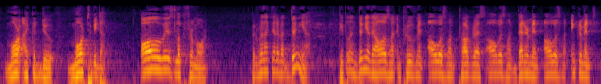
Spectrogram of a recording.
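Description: A middle-aged American man giving an emphatic sermon with repeated phrases and rhetorical questions. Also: medium pitch. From United States. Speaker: imam. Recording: dull lo-fi sound with long hall reverb.

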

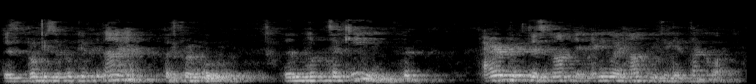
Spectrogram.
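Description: A man with a non-native English accent preaches in earnest, emphatic tones, repeating key phrases and breaking into Arabic recitation. His fairly high voice carries from a distance across a large hall, with long echoes trailing each phrase. A faint hiss of noise sits underneath. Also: fast talker, mellow. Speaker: Islamic preacher. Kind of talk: sermon. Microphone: distant from mic.

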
